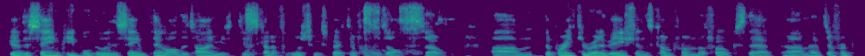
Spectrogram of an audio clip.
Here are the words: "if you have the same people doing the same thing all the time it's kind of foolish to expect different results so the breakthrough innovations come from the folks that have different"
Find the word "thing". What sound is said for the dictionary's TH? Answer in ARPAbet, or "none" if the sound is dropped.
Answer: TH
